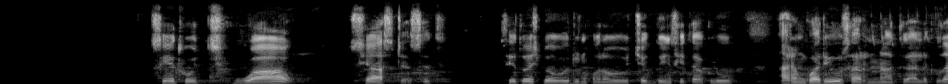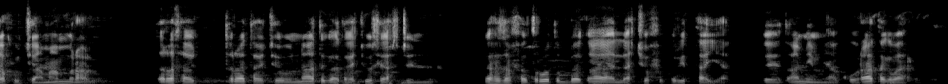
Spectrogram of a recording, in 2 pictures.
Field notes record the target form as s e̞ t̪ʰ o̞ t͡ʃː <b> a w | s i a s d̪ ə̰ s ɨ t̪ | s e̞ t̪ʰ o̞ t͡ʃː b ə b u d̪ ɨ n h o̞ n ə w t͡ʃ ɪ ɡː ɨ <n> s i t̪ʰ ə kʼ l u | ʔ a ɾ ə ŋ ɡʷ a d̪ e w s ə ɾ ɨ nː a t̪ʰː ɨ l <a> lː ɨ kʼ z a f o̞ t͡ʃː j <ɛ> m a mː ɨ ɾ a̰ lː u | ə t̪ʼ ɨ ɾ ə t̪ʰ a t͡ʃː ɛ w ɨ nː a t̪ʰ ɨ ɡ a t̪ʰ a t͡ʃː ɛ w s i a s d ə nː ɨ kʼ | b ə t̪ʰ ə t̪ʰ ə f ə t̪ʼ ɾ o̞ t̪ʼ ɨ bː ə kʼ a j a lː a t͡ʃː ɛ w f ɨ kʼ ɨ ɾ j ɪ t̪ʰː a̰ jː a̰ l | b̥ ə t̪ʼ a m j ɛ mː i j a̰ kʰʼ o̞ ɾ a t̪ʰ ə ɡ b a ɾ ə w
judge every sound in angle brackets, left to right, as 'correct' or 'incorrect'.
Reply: incorrect, incorrect, correct, incorrect

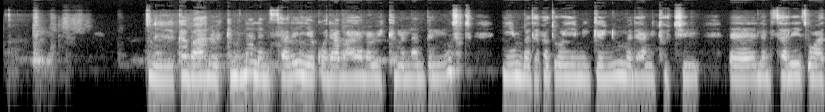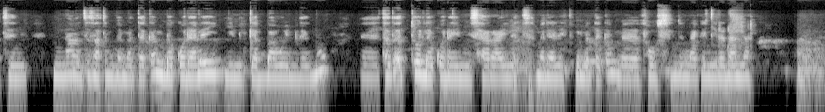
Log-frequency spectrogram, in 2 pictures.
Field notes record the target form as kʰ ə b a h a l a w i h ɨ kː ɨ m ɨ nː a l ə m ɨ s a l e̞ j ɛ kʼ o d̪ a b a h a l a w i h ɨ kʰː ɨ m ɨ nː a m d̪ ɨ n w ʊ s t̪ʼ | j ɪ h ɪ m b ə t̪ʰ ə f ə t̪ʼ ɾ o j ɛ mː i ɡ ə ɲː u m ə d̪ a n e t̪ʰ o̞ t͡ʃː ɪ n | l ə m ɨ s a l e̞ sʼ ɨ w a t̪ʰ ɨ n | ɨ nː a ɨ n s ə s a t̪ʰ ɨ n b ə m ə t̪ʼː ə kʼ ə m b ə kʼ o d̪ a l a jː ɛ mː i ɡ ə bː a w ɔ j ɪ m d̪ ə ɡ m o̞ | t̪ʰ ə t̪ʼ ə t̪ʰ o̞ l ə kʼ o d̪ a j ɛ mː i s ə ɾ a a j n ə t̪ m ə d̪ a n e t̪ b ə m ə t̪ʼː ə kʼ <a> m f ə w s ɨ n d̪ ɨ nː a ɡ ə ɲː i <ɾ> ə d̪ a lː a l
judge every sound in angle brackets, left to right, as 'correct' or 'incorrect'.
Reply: incorrect, correct

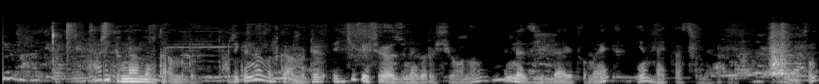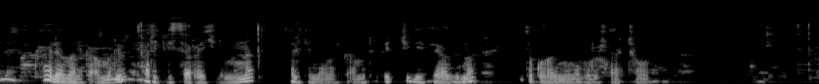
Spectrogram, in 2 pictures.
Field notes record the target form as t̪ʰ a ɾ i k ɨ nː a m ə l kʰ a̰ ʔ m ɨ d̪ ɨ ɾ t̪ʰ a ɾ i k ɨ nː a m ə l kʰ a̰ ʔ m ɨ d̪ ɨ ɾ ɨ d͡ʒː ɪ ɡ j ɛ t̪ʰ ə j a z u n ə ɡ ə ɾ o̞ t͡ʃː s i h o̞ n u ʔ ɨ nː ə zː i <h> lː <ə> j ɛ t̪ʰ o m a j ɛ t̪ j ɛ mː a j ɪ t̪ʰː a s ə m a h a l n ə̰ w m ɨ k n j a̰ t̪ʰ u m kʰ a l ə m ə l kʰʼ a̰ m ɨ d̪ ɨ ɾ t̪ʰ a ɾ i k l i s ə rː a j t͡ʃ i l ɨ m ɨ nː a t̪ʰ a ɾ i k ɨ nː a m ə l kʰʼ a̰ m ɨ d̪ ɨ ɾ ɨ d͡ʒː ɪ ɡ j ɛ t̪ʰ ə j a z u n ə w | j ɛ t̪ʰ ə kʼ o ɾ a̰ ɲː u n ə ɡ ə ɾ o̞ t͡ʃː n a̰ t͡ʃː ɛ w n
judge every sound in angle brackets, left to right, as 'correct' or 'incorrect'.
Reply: correct, incorrect

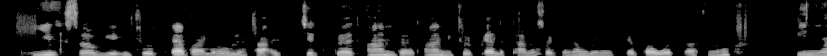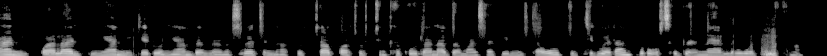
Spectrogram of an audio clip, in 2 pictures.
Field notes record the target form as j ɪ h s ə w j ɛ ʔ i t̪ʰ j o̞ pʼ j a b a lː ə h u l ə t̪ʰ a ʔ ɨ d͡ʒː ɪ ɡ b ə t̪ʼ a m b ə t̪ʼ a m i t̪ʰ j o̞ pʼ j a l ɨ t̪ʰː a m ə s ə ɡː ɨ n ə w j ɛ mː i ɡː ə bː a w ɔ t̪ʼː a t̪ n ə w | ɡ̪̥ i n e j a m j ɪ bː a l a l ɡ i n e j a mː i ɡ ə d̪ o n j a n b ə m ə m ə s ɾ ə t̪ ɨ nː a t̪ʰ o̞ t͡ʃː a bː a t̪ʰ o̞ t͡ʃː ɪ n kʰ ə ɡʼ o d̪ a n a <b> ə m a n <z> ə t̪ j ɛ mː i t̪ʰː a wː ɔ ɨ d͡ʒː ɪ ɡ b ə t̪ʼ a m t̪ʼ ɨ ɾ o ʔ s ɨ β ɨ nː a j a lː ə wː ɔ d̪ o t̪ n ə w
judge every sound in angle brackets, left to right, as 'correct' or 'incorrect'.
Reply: correct, incorrect

